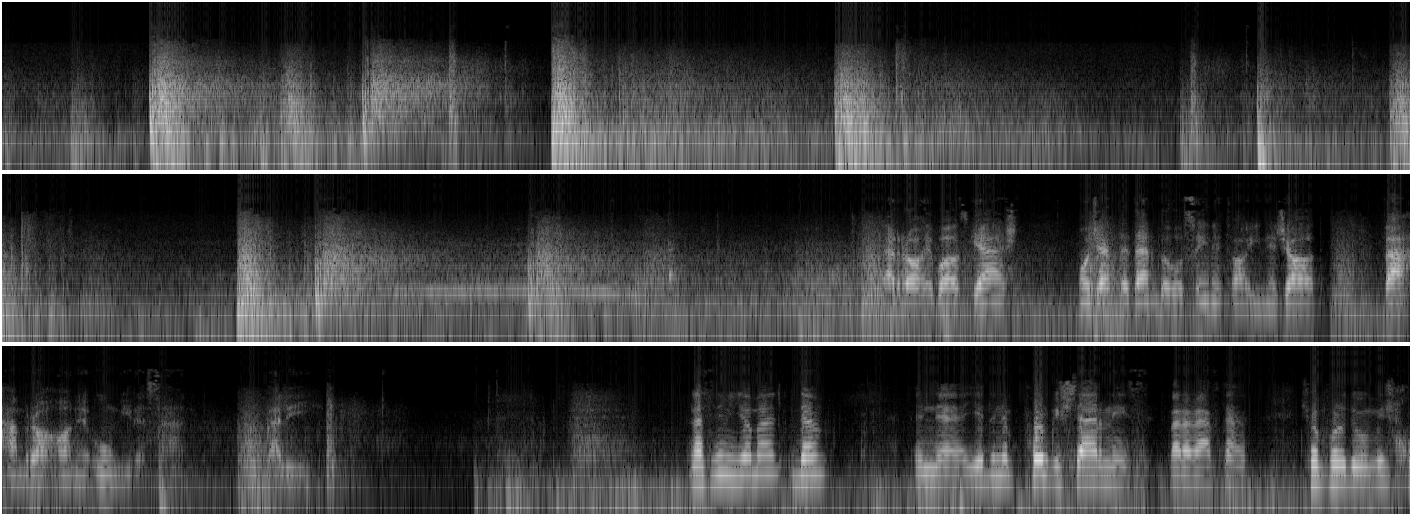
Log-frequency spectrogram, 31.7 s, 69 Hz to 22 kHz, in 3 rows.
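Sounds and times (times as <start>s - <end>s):
heavy gunfire in a palm grove during war: 0.0s - 8.2s, 8.8s - 25.8s
explosions in a palm grove during war: 0.0s - 31.6s
constant low rumble: 3.5s - 31.6s
speech: 17.3s - 23.6s, 26.3s - 27.4s, 28.0s - 31.6s.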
